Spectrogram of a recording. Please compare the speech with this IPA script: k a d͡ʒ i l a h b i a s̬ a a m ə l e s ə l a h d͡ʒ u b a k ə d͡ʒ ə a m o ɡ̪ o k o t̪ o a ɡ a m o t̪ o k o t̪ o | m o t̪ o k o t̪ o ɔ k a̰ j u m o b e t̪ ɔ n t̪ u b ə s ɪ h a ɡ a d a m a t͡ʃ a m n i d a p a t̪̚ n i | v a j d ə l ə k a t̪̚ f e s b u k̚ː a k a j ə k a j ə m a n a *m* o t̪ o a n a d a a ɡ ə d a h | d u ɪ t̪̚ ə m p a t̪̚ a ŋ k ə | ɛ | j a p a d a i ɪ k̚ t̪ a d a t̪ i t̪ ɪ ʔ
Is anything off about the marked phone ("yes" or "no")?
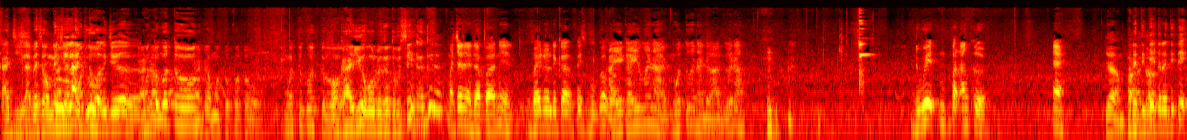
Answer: no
